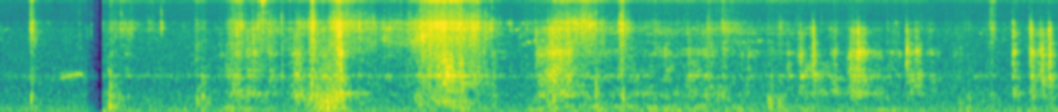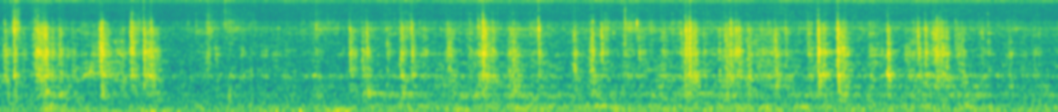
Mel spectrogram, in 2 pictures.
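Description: Faint footsteps crunching and rustling through dry leaves and cut brush: irregular light crackles, loudest about two to four and a half seconds in.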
